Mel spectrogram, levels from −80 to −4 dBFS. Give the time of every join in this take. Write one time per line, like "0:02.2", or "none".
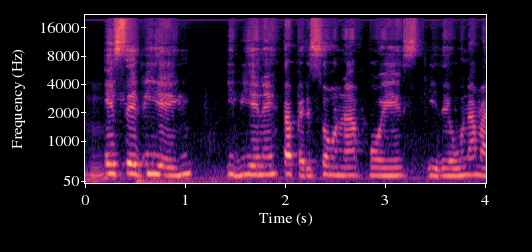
0:01.2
